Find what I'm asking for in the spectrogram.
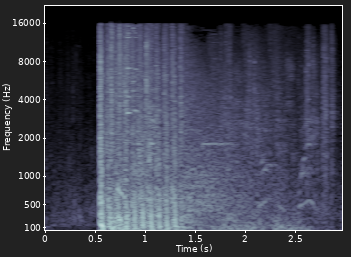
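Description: Sudden loud automatic gunfire in Apex Legends, a rapid close burst of shots that gives way to ringing, decaying battle noise and scattered fainter pops.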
